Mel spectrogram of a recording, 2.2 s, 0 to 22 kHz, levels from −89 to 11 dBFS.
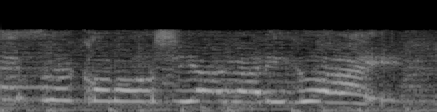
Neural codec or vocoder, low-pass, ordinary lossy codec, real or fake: vocoder, 22.05 kHz, 80 mel bands, WaveNeXt; 7.2 kHz; none; fake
